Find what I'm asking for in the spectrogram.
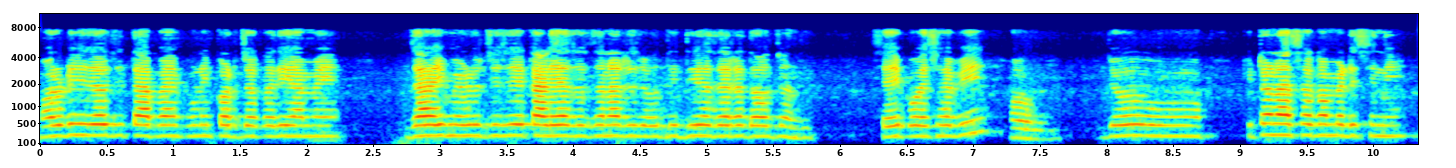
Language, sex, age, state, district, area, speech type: Odia, female, 45-60, Odisha, Jagatsinghpur, rural, spontaneous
